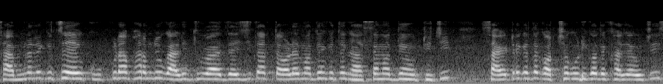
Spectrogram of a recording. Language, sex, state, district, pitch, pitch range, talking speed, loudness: Odia, male, Odisha, Khordha, 250 Hz, 235-275 Hz, 180 wpm, -14 LUFS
